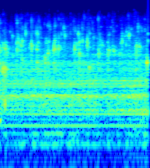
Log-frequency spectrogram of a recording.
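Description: Water trickling and splashing as it pours in thin streams down the tiers of a plastic party drink fountain into its bowl, with a steady hum underneath.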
